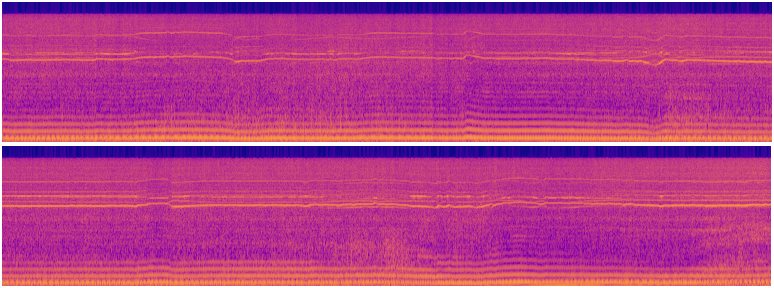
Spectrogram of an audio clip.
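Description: Quadcopter's brushless motors and propellers heard from on board the aircraft: a steady multi-tone drone with a thin high whine above it. The pitch dips briefly several times as the throttle eases and picks up again.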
